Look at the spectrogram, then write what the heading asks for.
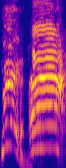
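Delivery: very high, loud robot voice on "ah". Voicing a robot waking up in front of the players: robotic voice. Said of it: "with a sort of robotic voice".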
